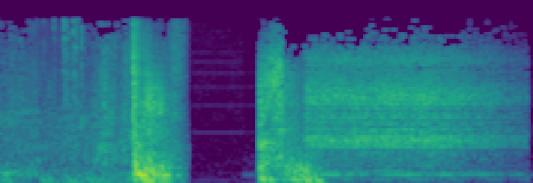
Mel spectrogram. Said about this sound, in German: Dürfte ich dir eine reinhauen? Klar, gerne.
